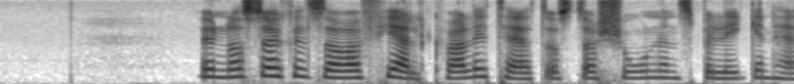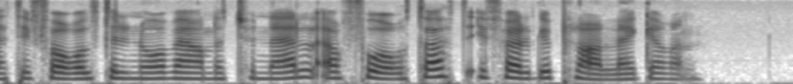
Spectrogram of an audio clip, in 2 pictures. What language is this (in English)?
Norwegian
